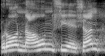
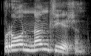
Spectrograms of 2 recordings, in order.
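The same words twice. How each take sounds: First: प्रोनाउंसिएशन with "noun" in it; "ow" vowel in second syllable of प्रोनाउंसिएशन; wrong pronunciation. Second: प्रोनंसिएशन with short "nun"; short vowel in second syllable of प्रोनंसिएशन; correct pronunciation. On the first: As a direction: say प्रोनाउंसिएशन as "pro-noun-ciation". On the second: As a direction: say प्रोनंसिएशन as "pro-nun-ciation". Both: Shown as a demonstration. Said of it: "प्रोनाउंसिएशन नहीं होगा".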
